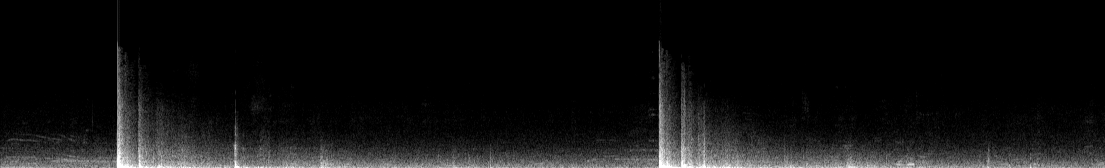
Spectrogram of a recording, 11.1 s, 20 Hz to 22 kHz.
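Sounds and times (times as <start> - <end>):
rolling echo: 1.1 - 5.5, 6.5 - 10.7.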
